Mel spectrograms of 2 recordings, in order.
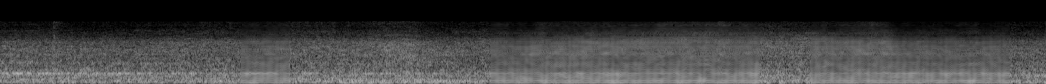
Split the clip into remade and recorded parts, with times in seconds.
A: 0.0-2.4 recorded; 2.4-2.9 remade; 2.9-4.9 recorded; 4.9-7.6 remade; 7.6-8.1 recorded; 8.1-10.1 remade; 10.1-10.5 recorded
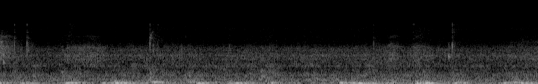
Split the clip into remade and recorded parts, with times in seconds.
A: 0.0-2.2 recorded; 2.2-5.4 remade

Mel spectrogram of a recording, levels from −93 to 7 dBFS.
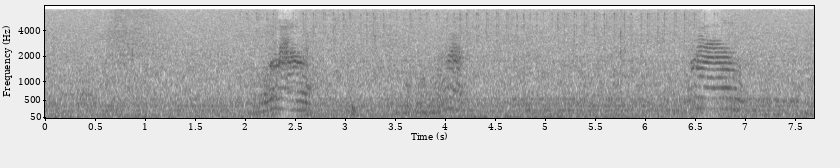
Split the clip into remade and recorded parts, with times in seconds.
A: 0.0-7.7 recorded

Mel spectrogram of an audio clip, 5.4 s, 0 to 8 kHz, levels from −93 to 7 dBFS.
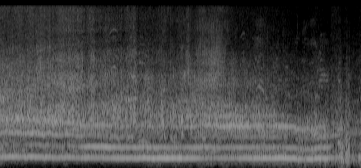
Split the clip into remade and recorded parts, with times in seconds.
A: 0.0-1.0 remade; 1.0-2.3 recorded; 2.3-5.4 remade

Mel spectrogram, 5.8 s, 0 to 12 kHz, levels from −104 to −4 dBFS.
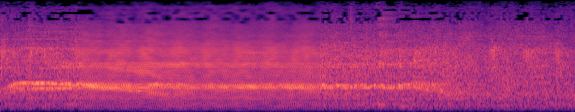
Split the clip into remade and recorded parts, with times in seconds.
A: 0.0-0.8 recorded; 0.8-3.2 remade; 3.2-5.8 recorded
